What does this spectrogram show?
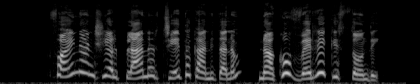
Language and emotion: Telugu, angry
